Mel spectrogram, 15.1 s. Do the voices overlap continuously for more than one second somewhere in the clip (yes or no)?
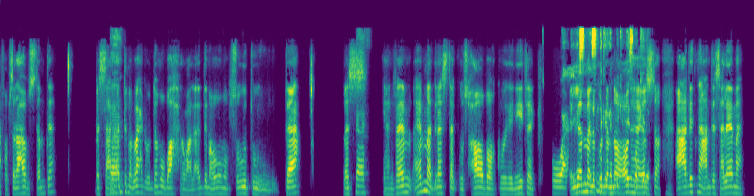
yes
